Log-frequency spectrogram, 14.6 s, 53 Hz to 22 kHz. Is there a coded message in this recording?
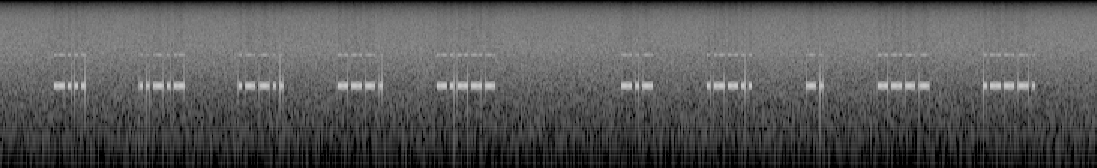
Yes: Morse code (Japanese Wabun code) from 0.7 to 13.9 s, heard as a keyed tone, machine-sent, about 26 wpm, spaced as for 10 wpm, 1020 Hz. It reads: ハミヱソエ ワヱタコセ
